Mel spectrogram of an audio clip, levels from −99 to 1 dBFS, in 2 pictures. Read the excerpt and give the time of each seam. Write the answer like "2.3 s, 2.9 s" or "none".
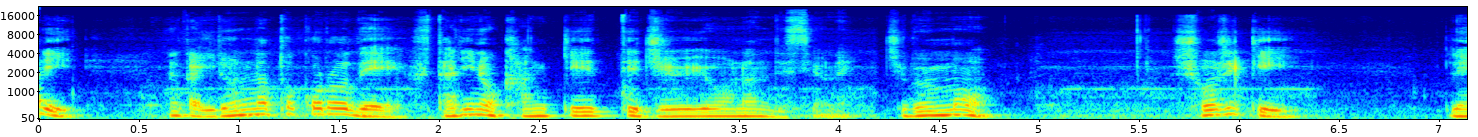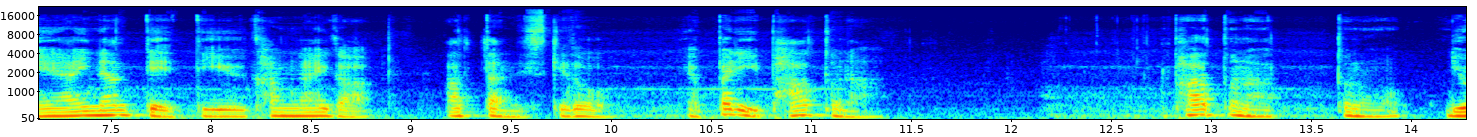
4.2 s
